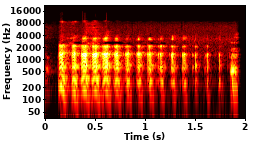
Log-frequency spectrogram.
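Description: A man laughing, heard as a fast, even run of pitched pulses, about ten a second, that cuts off suddenly just before the end.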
